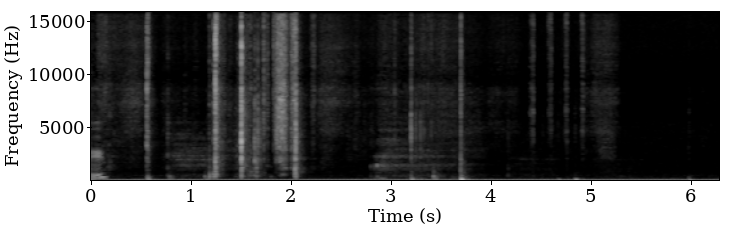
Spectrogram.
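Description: Small clicks and taps of a plastic ink pad and a small clear stamp being handled: the stamp is inked and pressed onto cardstock, with a soft rustle near the middle and one sharp click a little past halfway. A low steady hum runs underneath.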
